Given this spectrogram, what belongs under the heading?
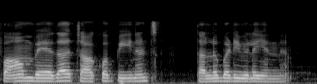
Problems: none marked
